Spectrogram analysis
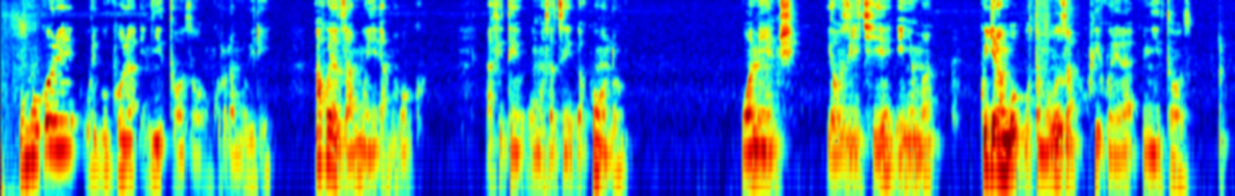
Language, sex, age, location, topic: Kinyarwanda, male, 18-24, Huye, health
